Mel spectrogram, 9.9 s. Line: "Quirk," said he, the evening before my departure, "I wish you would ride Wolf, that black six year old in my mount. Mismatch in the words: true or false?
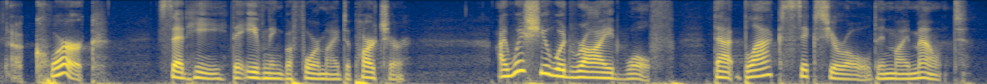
true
